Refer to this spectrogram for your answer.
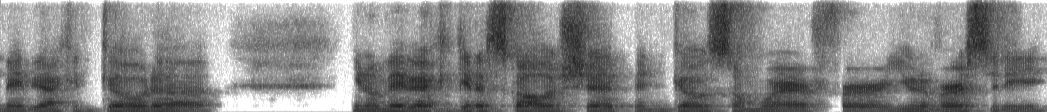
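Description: Recorded very cleanly over a silent background, a man speaks at a medium pitch. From Texas. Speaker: basketball player. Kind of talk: casual interview chat.

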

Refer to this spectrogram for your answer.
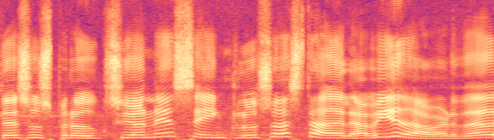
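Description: A woman's high-pitched voice, lively intonation and very fast pace, over noticeable background noise. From Costa Rica, Cartago. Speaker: podcast host. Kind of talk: casual chat and interviews. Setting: book fair venue.

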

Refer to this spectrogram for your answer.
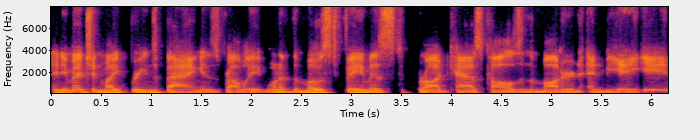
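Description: A man speaks at a moderate pace with a fairly low pitch. He has a normal speaking voice. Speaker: podcast host. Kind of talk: casual interview.

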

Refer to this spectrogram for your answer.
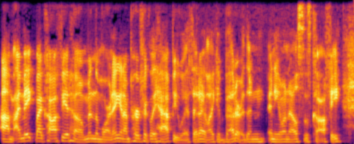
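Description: A woman's very deep, low voice at a very fast pace, with hardly any pauses, very even loudness and noticeable background noise. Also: fairly even intonation. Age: 40s. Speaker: author on time management. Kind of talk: interview conversation.

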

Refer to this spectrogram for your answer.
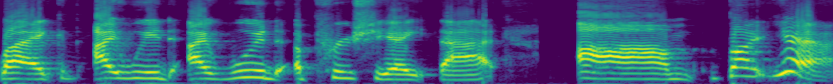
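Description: A woman speaks with an Australian accent. Her pitch sits fairly high. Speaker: sports media podcaster.

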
